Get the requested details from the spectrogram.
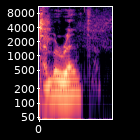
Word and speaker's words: Amaranth: Spricht man die so aus? – Amaranth.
